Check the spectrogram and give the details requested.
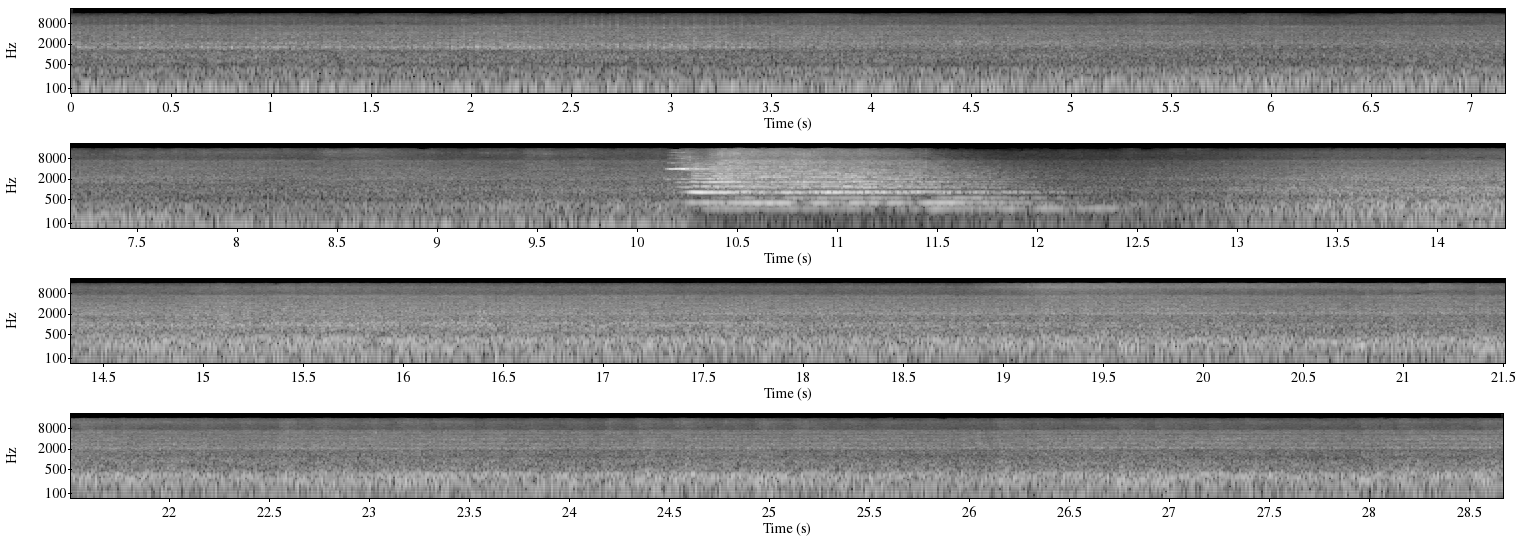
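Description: Diesel locomotive engine running low and steady, then a train horn sounds for about two seconds, the loudest thing heard. After it a train rolls past with a steady rumble.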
